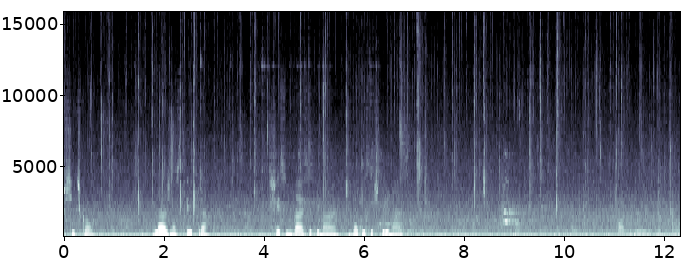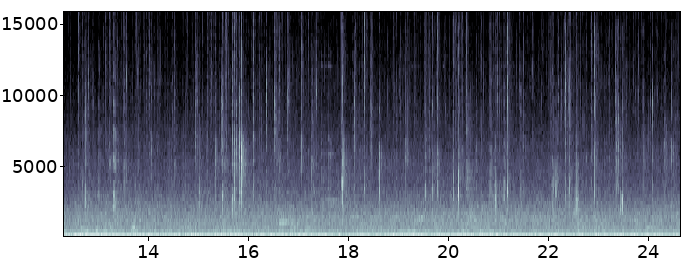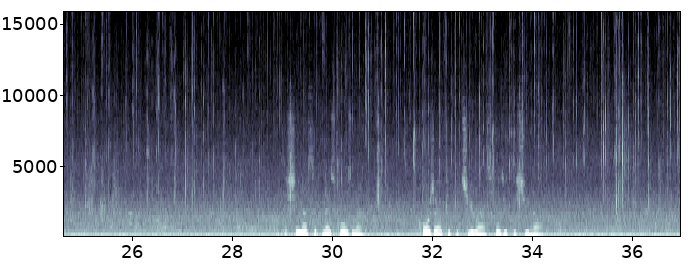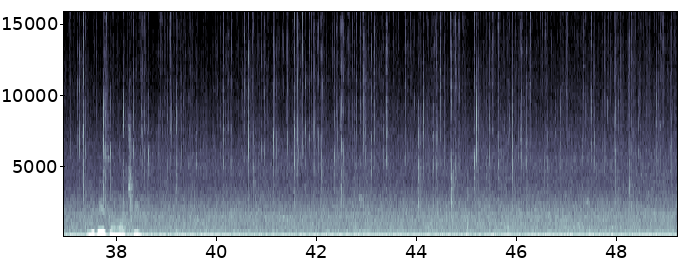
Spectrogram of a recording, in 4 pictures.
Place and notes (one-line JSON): {"title": "Secret listening to Eurydice, Celje, Slovenia - reading poems with raindrops", "date": "2014-06-13 17:58:00", "description": "reading fragmented poems of my own realities (Petra Kapš)\nlast few minutes of one hour reading performance Secret listening to Eurydice 13 / Public reading 13 / at the Admission free festival.", "latitude": "46.23", "longitude": "15.26", "altitude": "243", "timezone": "Europe/Ljubljana"}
